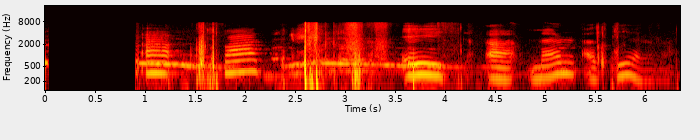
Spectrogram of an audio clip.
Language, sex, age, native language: Icelandic, female, 9, Icelandic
